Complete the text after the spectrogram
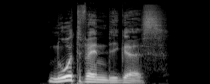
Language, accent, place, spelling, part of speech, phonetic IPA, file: German, Germany, Berlin, notwendiges, adjective, [ˈnoːtvɛndɪɡəs], De-notwendiges.ogg
- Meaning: strong/mixed nominative/accusative neuter singular of notwendig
